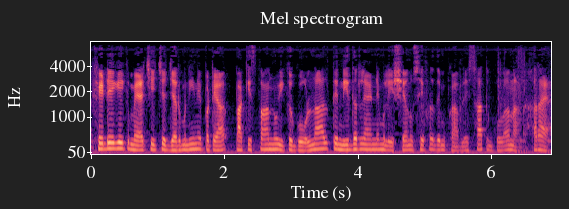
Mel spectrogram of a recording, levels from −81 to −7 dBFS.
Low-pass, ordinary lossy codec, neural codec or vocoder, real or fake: 7.2 kHz; MP3, 64 kbps; none; real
